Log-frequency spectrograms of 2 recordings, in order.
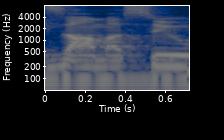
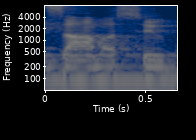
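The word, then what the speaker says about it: Zamasu: antagonize you please just don't antagonize anyone for saying Zama su or don't antagonize the dub for saying sama suit they're both valid pronunciations and yep there we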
